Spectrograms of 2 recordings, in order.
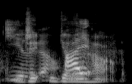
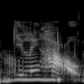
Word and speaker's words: Gyllenhaal: Ai, nunca sei Jake como é que pronuncia. – Jake Gyllenhaal. Gyllenhaal. Né.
